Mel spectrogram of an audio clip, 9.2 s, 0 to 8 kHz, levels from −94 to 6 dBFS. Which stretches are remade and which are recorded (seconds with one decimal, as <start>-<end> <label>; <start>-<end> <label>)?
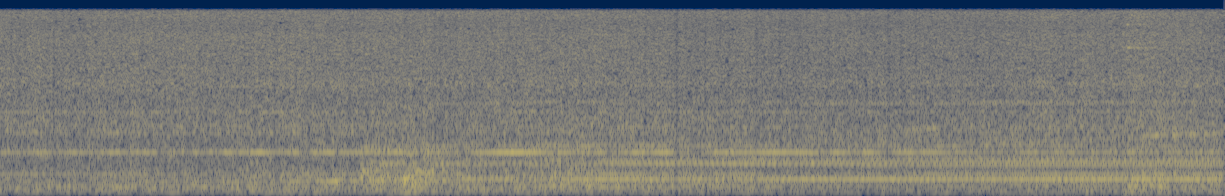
0.0-9.2 recorded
